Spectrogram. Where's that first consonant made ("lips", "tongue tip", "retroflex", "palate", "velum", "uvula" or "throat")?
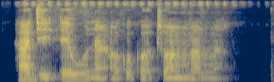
throat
